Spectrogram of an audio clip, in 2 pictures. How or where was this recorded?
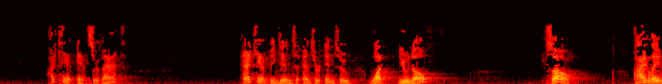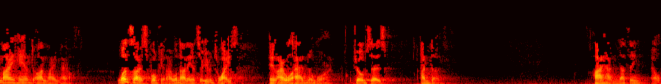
large echoing room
